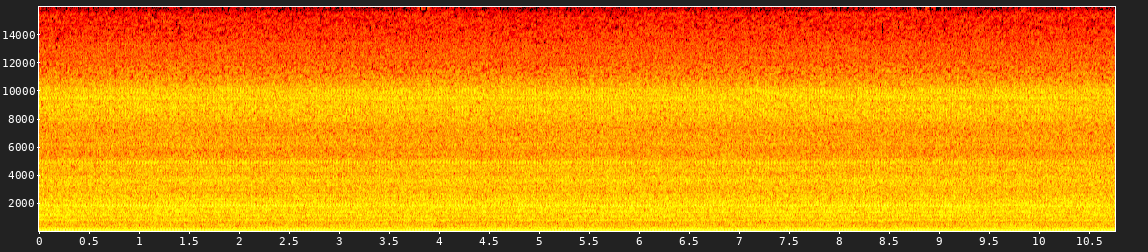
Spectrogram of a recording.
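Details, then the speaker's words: Audi S4 B8 3.0T supercharged V6, first cold start after repairing P0018 bank 2 camshaft correlation fault (timing chain had jumped a sprocket): smooth, even high idle with steady hum, no ticking, rattle or chain slap; normal cold high idle, no fault codes. "wait for it to kick off the high idle and see what it sounds like on the low [Music] idle"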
